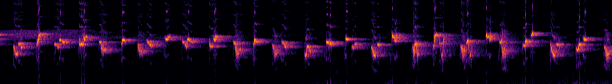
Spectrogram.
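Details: Actively singing Sooty-headed Bulbul in a long continuous song used as a lure for training birds: a nonstop run of rich, gurgling whistled notes, each quickly rising then falling, at about three per second.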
